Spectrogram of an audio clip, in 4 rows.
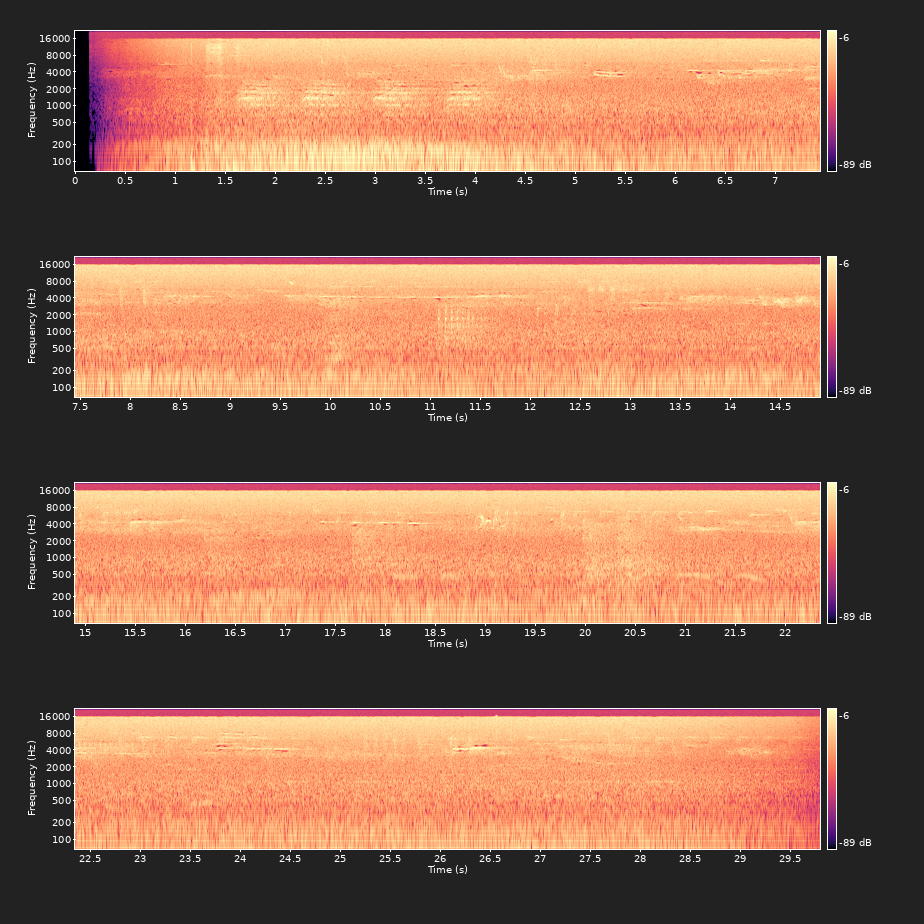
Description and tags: Sk310308 woodpecker
The sounds of a spring day at Skipwith Common, Yorkshire, England. At 10 seconds in there is the sound of a Great Spotted Woodpecker hammering in the distance.
speech, atmosphere, bird-song, field-recording, ambience, bird, woodpecker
